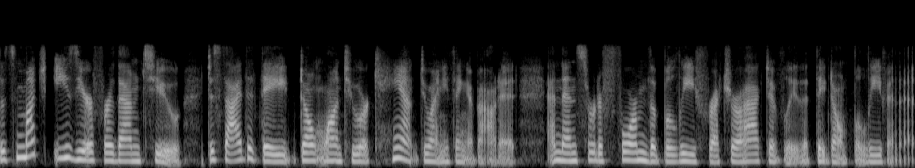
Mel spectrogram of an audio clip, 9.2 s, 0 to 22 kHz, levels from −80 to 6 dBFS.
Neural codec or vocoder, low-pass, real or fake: codec, 16 kHz in and 24 kHz out, 1 kbps, XY-Tokenizer; 7.2 kHz; fake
